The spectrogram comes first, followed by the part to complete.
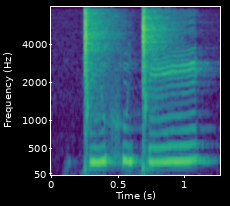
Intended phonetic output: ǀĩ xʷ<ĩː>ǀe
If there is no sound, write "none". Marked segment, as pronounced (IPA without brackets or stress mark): ĩ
